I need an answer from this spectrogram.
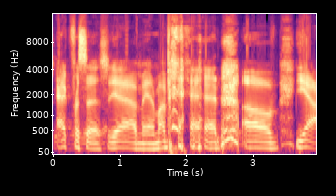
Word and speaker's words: ekphrasis: The ekphrasis, is that how it's pronounced? Yeah. Ekphrasis? Ekphrasis.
